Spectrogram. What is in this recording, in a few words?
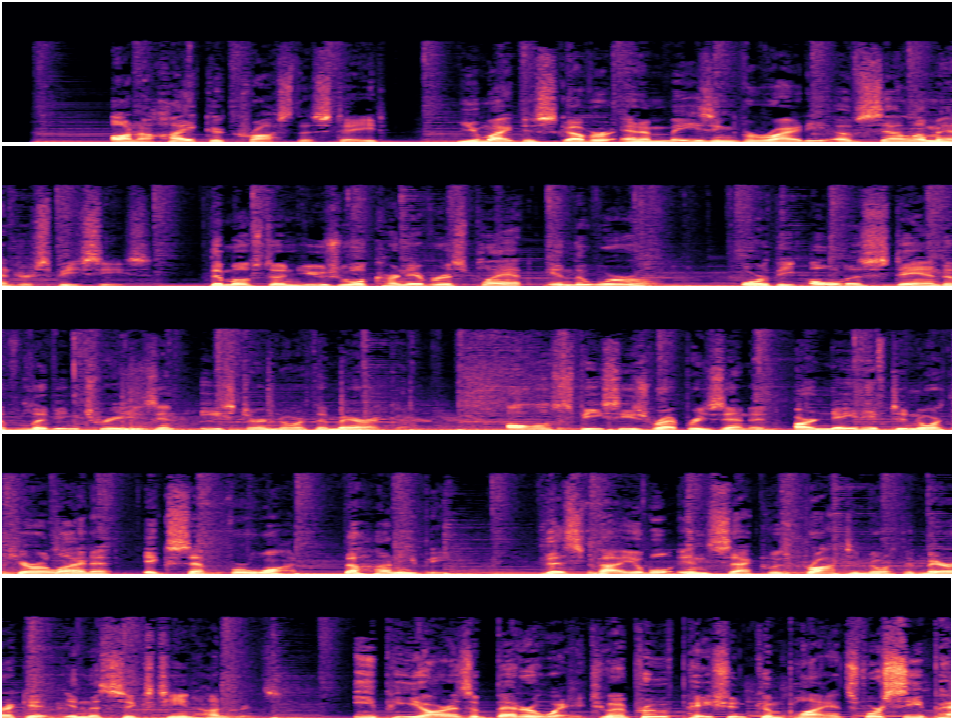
Narration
